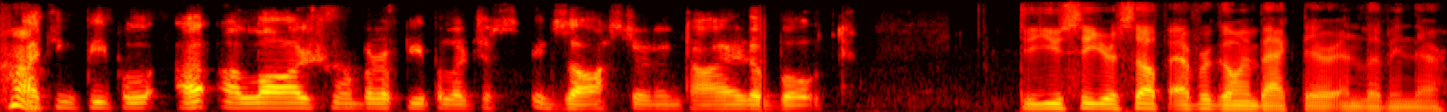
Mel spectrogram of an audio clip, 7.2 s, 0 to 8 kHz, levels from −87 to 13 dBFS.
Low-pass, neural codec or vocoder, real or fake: 7.2 kHz; none; real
